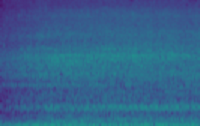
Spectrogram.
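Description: Cartoon engine sound effect for a group of buses driving in: a steady low rumble that fades in from silence and then holds level.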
